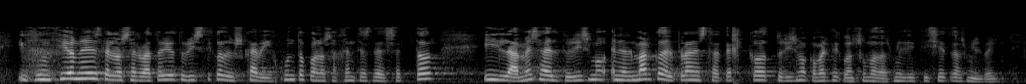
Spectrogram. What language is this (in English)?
Spanish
